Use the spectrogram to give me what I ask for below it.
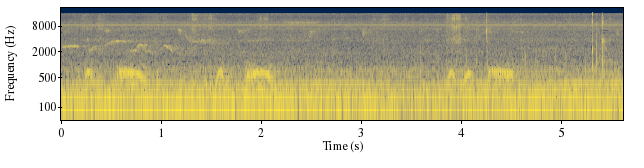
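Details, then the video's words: Spotted dove coos, a new bird used as a trapping lure: short two-part hoarse coo phrases separated by pauses of about a second, with high thin chirps from other birds and steady low hum. "pikat terkukur burung baru"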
